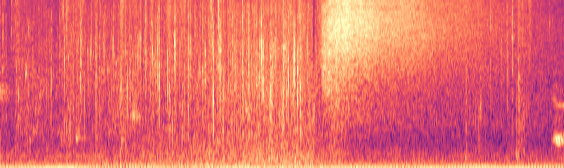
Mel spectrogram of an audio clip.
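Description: Water poured from a pot in the Indian horror video game Kamla: low rumbling movement, then a sudden loud rushing splash of pouring that fills the second half.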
